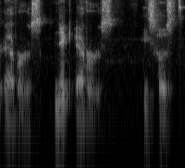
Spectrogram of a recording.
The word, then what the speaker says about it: Evers: I guess you're telling me how to pronounce his name correctly because I wasn't sure if it was Evans or Evers.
